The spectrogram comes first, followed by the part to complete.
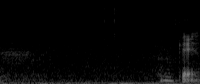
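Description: A faint click or two from a computer mouse over a low steady hum, with a man saying "Okay" near the end.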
